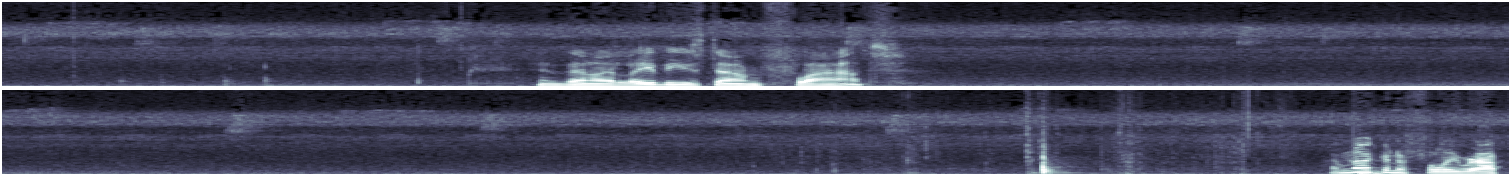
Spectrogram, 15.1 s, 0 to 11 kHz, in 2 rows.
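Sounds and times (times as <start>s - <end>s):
insects chirring: 0.0s - 15.0s.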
